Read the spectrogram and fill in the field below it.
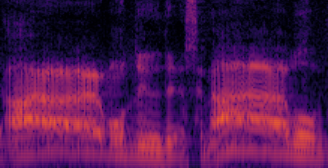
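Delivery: lightly voiced giant taunting Israel; taunting Goliath. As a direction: drag out Goliath's boast, mocking. Preacher voices boasting Goliath.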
